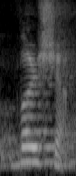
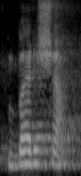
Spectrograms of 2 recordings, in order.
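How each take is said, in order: First: वर्षा with v, "varsha"; careful model "varsha" for वर्षा; correct pronunciation. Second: वर्षा with b, "barsha"; wrong pronunciation. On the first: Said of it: "वर्षा व होता है". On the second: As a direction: say वर्षा starting with closed lips, a b. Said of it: "वर्षा शब्द सही नहीं है". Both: Shown as a demonstration.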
